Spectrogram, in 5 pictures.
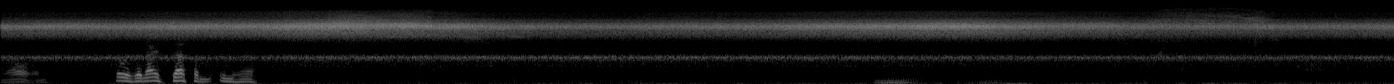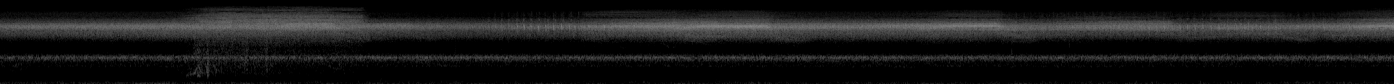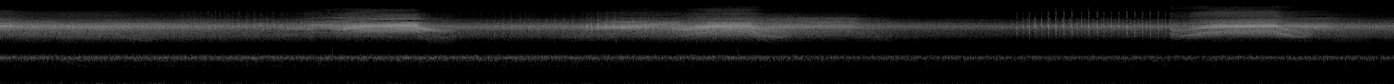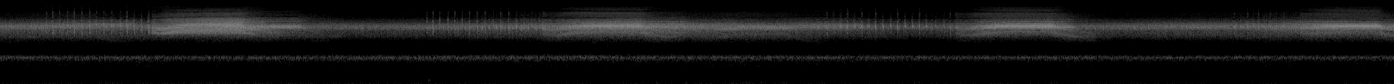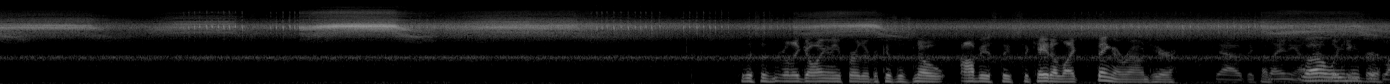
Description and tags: Male Cicada Close Up Mating Calls with Chorus in Background
Field recording of male cicada mating song recorded at Keystone State Park in Pennsylvania, USA in June 2019.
